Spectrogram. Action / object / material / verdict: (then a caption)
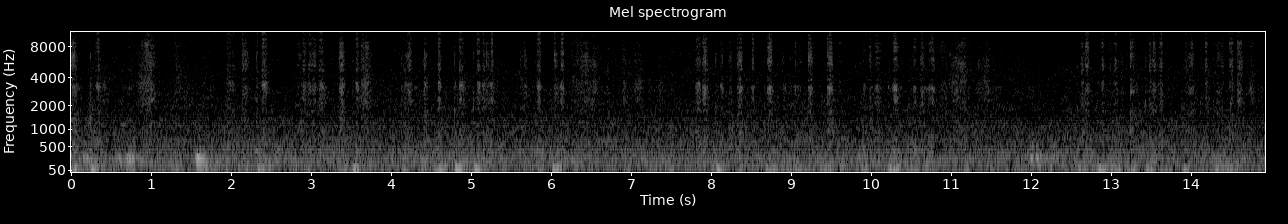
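scrape / graphite pencil on a paper notebook page / paper / none. A yellow wooden pencil held in the right hand writes continuously across the right page of an open lined paper notebook lying flat on a desk. The graphite makes a quiet, steady scratching on the paper, with bright, high bursts of texture as the strokes come and go over a soft low rumble.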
